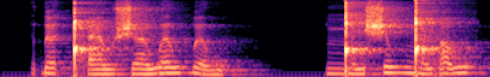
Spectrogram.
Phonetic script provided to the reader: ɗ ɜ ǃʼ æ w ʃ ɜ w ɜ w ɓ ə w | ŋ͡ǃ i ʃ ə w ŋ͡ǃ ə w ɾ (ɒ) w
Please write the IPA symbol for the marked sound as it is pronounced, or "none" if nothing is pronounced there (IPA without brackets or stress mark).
ɒ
